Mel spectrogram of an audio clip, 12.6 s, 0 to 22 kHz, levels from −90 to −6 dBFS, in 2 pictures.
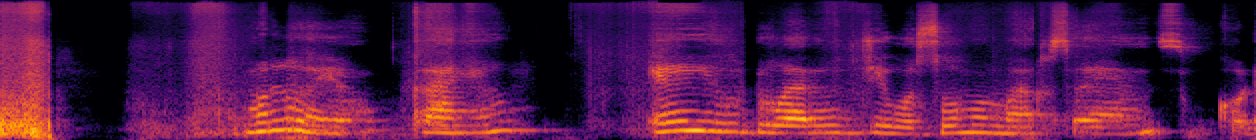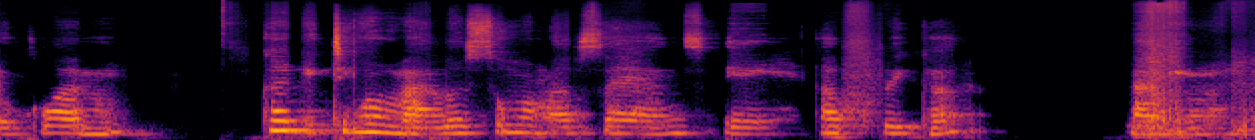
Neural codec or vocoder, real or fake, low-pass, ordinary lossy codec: codec, 44.1 kHz, 2.6 kbps, DAC; fake; none; none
